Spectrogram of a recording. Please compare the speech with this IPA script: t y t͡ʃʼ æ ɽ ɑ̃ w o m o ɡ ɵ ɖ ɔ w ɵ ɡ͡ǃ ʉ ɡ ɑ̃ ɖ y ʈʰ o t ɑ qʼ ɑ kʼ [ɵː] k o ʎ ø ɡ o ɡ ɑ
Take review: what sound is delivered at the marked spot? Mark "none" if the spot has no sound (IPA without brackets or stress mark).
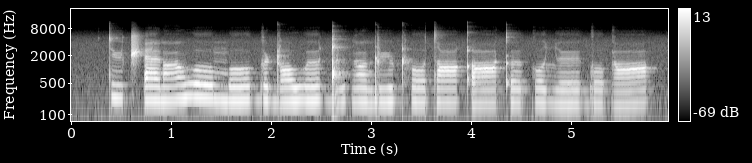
ɵ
